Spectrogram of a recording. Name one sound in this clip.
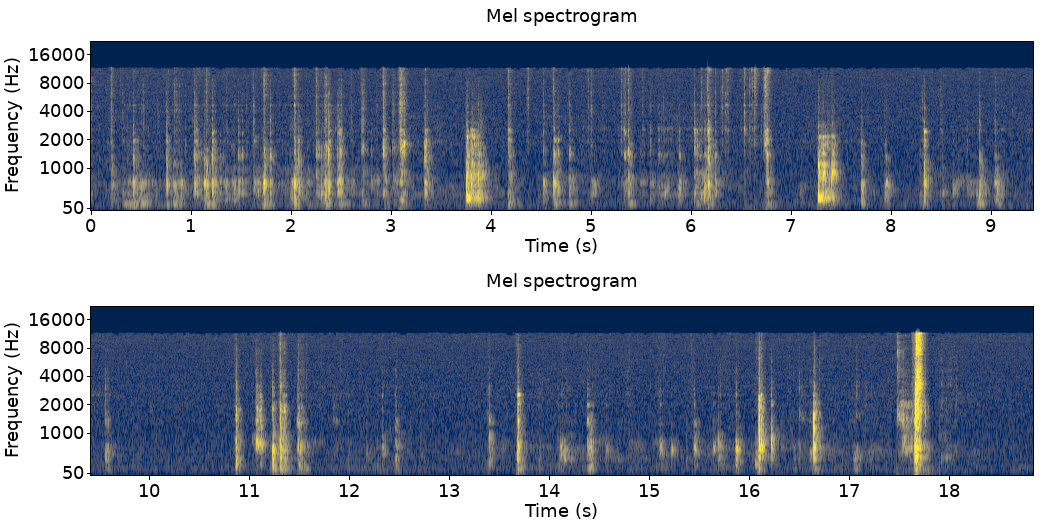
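A screwdriver clicks and scrapes against a metal lock.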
